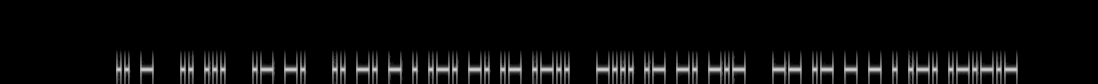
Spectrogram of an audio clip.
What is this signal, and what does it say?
Morse code, heard as a keyed tone, about 30 wpm, 700 Hz. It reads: IT IS AN INTERNAL BANK MATTER.
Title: Sentences from Top 1400 Words 30wpm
